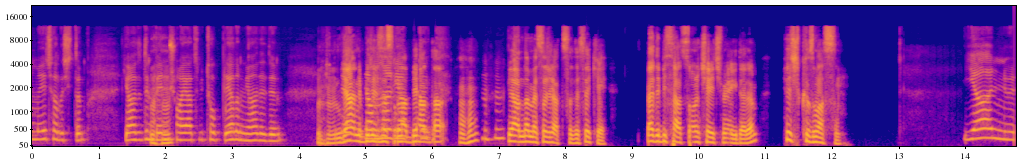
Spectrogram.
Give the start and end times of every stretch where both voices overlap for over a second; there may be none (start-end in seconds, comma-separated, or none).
4.4-6.2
